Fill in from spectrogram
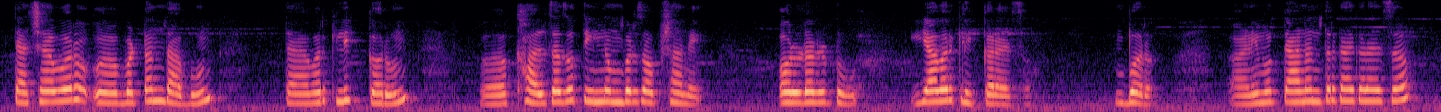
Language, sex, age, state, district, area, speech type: Marathi, female, 18-30, Maharashtra, Nashik, urban, spontaneous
